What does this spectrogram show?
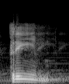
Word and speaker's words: त्रीम: तो अब ध्यान से सुनिए, इस मंत्र का उच्चारण हमें करना है त्रीम।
